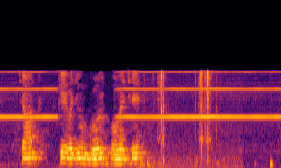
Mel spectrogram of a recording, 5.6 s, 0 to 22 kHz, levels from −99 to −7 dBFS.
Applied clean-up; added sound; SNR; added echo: none; Camera + Bowed string instrument; 4 dB; none.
